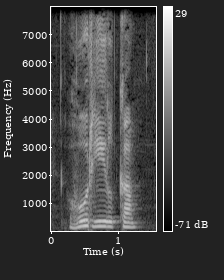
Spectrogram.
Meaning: 1. Any distilled alcoholic liquor: vodka, whisky, brandy, etc 2. Specifically, a clear distilled alcoholic liquor of Eastern European origin, made from grain mash, potatoes, or their peelings; vodka
- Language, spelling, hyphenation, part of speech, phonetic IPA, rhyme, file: Ukrainian, горілка, го‧ріл‧ка, noun, [ɦoˈrʲiɫkɐ], -iɫkɐ, Uk-горілка.ogg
